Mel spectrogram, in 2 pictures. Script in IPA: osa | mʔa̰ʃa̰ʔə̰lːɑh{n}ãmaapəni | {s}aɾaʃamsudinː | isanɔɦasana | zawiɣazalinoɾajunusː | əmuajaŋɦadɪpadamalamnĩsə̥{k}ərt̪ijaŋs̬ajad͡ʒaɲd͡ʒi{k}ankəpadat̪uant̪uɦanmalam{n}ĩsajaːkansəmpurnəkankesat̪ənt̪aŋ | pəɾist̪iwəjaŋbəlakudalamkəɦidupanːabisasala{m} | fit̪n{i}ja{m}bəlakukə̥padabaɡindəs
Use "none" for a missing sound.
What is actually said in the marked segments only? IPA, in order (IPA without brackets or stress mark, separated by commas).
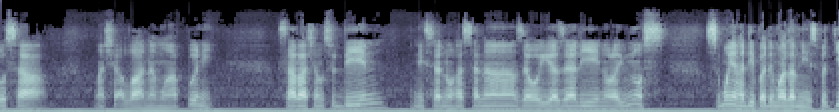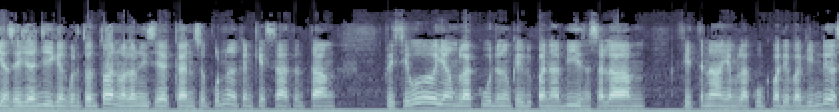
n, s, p, k, n, m, a, ŋ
